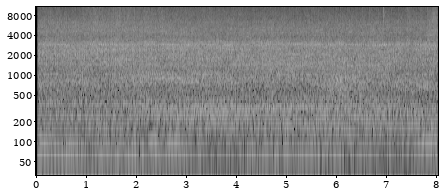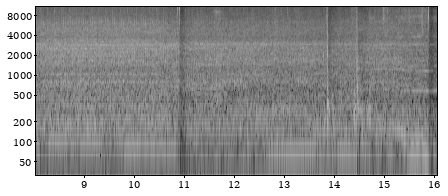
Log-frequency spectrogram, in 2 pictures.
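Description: Steady motor-vehicle noise, with a brief drop about eleven seconds in and a couple of sharp clicks near the end.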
